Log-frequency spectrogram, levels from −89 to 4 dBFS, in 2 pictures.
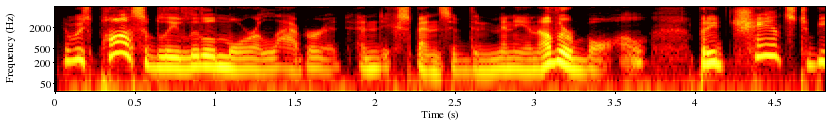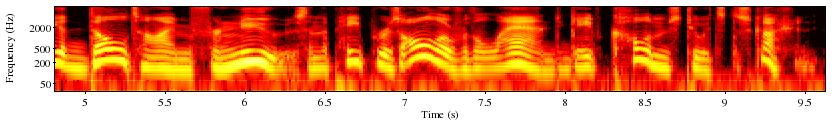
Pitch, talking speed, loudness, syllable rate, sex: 165 Hz, 210 wpm, -22 LUFS, 5.8 syllables/s, male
